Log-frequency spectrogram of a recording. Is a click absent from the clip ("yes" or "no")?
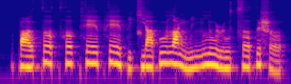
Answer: yes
